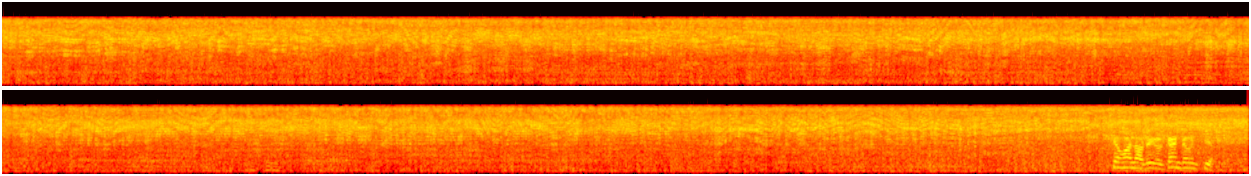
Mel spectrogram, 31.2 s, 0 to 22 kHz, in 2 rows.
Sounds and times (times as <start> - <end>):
Steam: 0.0 - 31.1.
